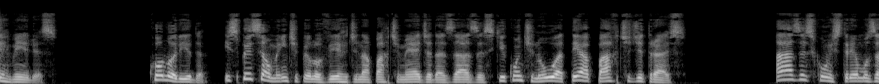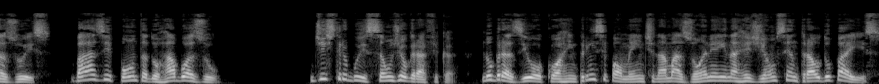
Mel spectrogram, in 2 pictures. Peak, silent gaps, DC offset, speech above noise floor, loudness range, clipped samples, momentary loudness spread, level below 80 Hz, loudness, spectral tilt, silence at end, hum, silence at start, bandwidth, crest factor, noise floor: -4 dBFS; 0.71-1.40 s, 7.00-7.69 s, 11.15-11.84 s; under 0.1%; over 69 dB; 2 LU; under 0.1%; 8 LU; -60 dBFS; -21 LUFS; -5 dB/octave; 0 s; none; 0 s; 12 kHz; 18 dB; under -90 dBFS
